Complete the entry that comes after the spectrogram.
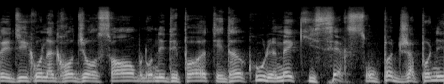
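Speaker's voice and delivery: ordinary talk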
